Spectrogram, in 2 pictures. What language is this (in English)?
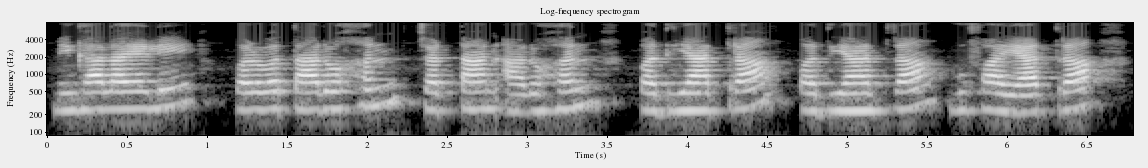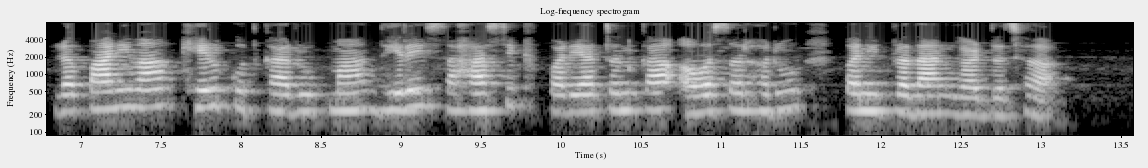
Nepali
